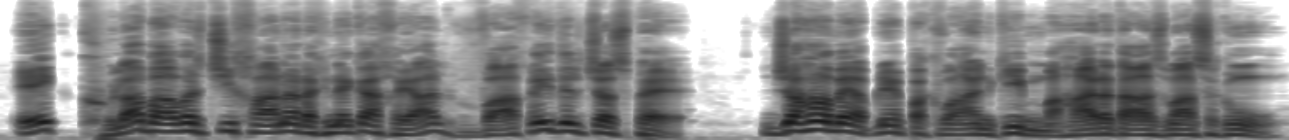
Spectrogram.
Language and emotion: Urdu, happy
